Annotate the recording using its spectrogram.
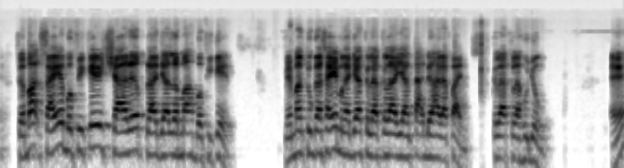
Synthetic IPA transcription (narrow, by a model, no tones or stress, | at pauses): səbap̚sajəbərfikɪrt͡ʃaɾəpəlad͡ʒarləmahbərfikɪr | mẽmãŋt̪uɡasːajəməŋad͡ʒarkəlakəlahjaŋt̪adaɦadapankəlakəlaɦud͡ʒʊŋ | ɛ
